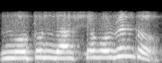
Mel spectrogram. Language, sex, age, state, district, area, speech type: Bengali, female, 18-30, West Bengal, Uttar Dinajpur, urban, conversation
